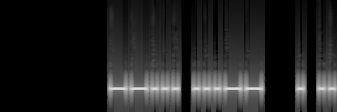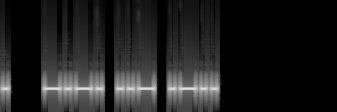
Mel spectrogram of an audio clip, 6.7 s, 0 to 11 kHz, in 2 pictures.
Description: Morse code, heard as a keyed tone, about 23 wpm, 700 Hz. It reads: 73 ES CUL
